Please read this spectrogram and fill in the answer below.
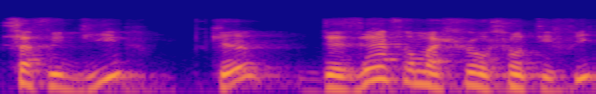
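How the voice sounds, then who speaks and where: In a Flemish accent, a man with a high pitch talks at a fairly slow pace, his pitch swinging very widely. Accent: non-native French, Flemish. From Flanders, Belgium. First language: Dutch (speaking French). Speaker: PhD student researcher. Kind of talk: conference presentation. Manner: hesitant, many fillers.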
